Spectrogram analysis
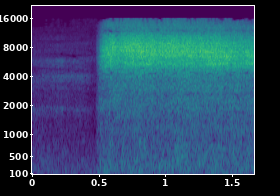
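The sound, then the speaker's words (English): A snake's hiss, the feathered snake of a tense story scene, cuts in sharply after a brief near-silence and then holds as a loud, bright, steady sibilant stream to the end. “"Sss," whispered the snake, softly and hissingly.”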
